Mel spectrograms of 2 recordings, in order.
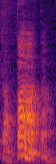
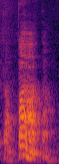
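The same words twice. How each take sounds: First: The stress is on the middle syllable. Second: The same.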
